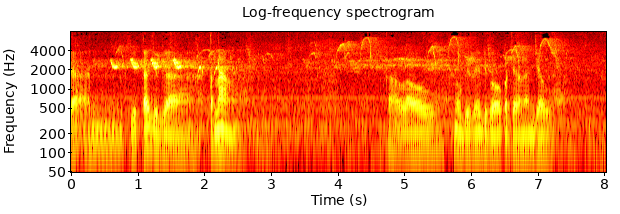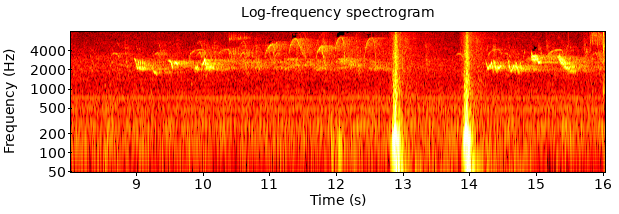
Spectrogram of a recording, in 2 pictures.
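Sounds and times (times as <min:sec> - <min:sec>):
small bird chirping: 0:08.7 - 0:16.0.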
